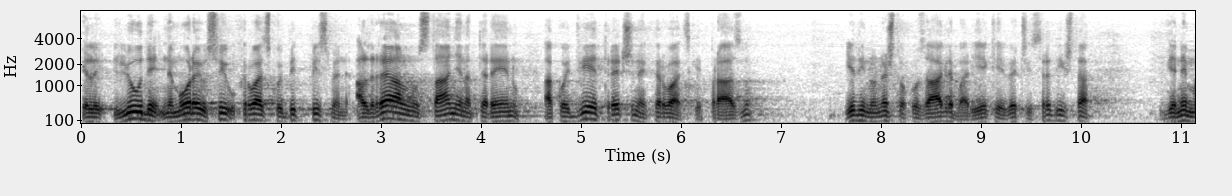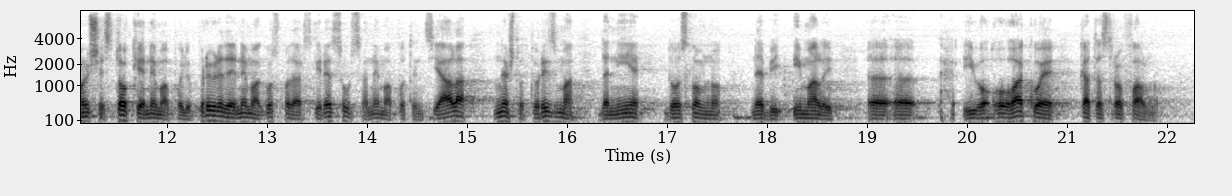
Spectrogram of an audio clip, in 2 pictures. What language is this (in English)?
Croatian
